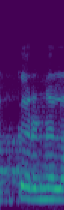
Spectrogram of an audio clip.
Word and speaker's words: colonel: कर्नल Hunt, त्याला कर्नल असं वाचायचं, कर्नल पद असतं की नाही कर्नल, पण त्याचं स्पेलिंग वेगळं आहे, COLONEL.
